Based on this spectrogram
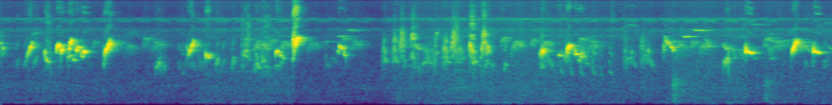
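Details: Three caged red-whiskered bulbuls singing in competition: dense overlapping bursts of bright warbled and chirped phrases, fast and jumbled, with brief pauses between flurries.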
